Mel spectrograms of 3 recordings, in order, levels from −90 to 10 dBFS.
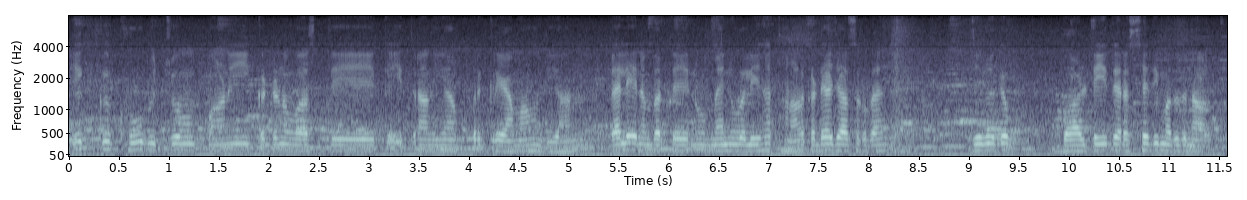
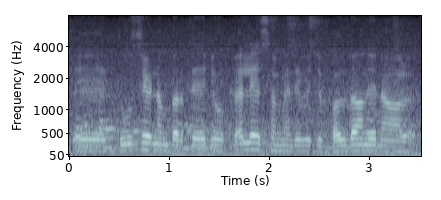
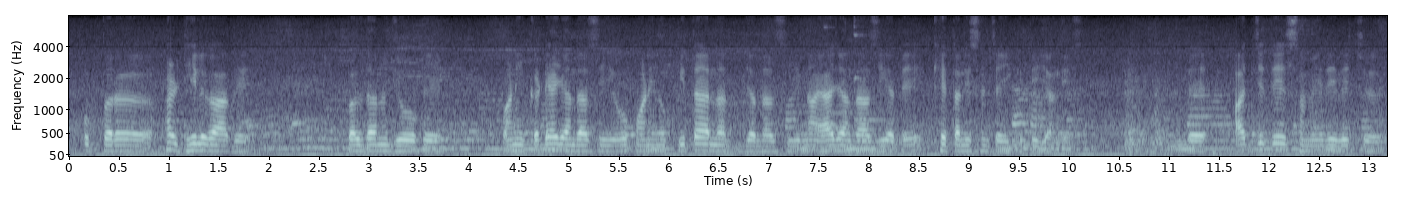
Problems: constant background noise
